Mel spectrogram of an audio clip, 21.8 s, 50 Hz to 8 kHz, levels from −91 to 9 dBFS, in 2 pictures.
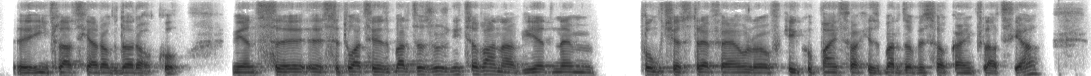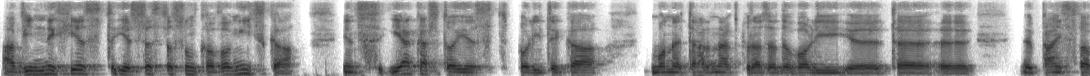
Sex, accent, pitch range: male, native, 100-120 Hz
